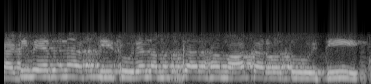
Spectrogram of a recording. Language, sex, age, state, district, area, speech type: Sanskrit, female, 18-30, Kerala, Thrissur, urban, conversation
